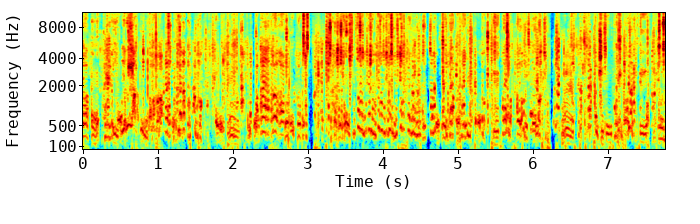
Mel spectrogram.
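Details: Sped-up recording of steady gurgling, bubbling rumbles of gas and fluid moving through the gut: hunger stomach growling (borborygmi).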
